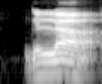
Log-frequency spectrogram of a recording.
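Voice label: "gelak", Malay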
